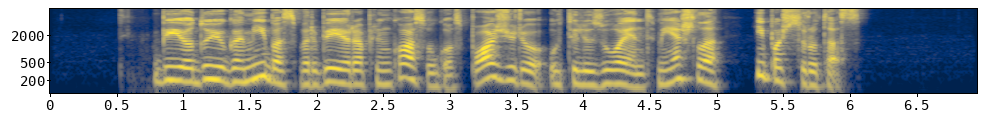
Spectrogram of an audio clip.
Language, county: Lithuanian, Vilnius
